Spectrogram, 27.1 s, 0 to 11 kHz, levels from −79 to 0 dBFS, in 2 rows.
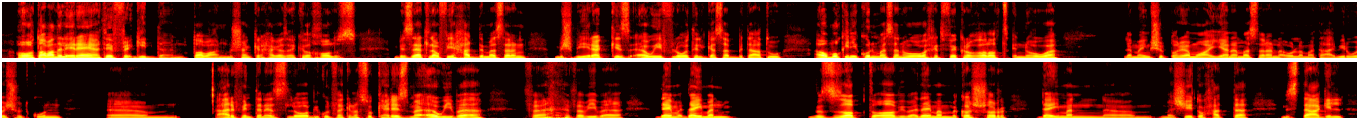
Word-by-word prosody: هو 110 Hz, +3 st, +7 dB
طبعًا 165 Hz, +4 st, +8 dB
القراية 150 Hz, +1 st, +8 dB
هتفرق 125 Hz, -3 st, +2 dB
جدًا 95 Hz, -9 st, -7 dB
طبعًا 105 Hz, -7 st, +2 dB
مش 80 Hz, +7 st, -8 dB
هانكر 110 Hz, 0 st, -4 dB
حاجة 110 Hz, -1 st, -3 dB
زي 100 Hz, 0 st, -5 dB
كده 110 Hz, 0 st, -3 dB
خالص، 100 Hz, -8 st, -3 dB, 0.4 s
بالذات 145 Hz, +10 st, +2 dB
لو 125 Hz, -3 st, +5 dB
في 145 Hz, +5 st, -1 dB
حد 150 Hz, -2 st, 0 dB
مثلًا 140 Hz, +2 st, +1 dB, 0.3 s
مش 115 Hz, +3 st, -5 dB
بيركِّز 125 Hz, +1 st, 0 dB
أوي 130 Hz, +2 st, +2 dB
في 115 Hz, -, -10 dB
لغة 115 Hz, +2 st, +3 dB
الجَسَد 115 Hz, +3 st, -2 dB
بتاعته 115 Hz, +1 st, -2 dB, 0.4 s
أو 155 Hz, +2 st, +9 dB
ممكن 210 Hz, +5 st, +3 dB
يكون 200 Hz, +2 st, +1 dB
مثلًا 195 Hz, -2 st, -1 dB
هو 155 Hz, -1 st, +3 dB
واخِد 165 Hz, -2 st, -1 dB
فكرة 155 Hz, -3 st, -1 dB
غلط 140 Hz, +3 st, +2 dB
إن 105 Hz, -3 st, -5 dB
هو 120 Hz, +2 st, +2 dB, 0.7 s
لمّا 100 Hz, +1 st, -5 dB
يمشي 120 Hz, 0 st, -3 dB
بطريقة 115 Hz, +3 st, -2 dB
معيّنة 110 Hz, 0 st, -1 dB
مثلًا 110 Hz, -1 st, -3 dB
أو 90 Hz, +1 st, -6 dB
لمّا 90 Hz, -1 st, -7 dB
تعابير 100 Hz, +8 st, -7 dB
وِشّه 115 Hz, 0 st, -5 dB
تكون 110 Hz, +2 st, -5 dB, 0.5 s
آمم 90 Hz, -2 st, -7 dB, 0.4 s
عارف 140 Hz, +3 st, 0 dB
أنت 140 Hz, -2 st, -2 dB
ناس 135 Hz, -1 st, -3 dB
اللي 110 Hz, 0 st, -3 dB
هو 130 Hz, +1 st, +3 dB
بيكون 105 Hz, +4 st, -7 dB
فاكر 130 Hz, +2 st, -5 dB
نَفْسه 130 Hz, 0 st, -4 dB
Charisma 120 Hz, 0 st, +1 dB
أوي 130 Hz, -1 st, +3 dB
بقى، 130 Hz, -1 st, +1 dB, 0.4 s
ف -, -, -11 dB, 0.4 s
فبيبقى 115 Hz, -4 st, -3 dB, 0.3 s
دايم 135 Hz, -2 st, +3 dB
دايمًا 130 Hz, -2 st, +3 dB, 0.8 s
بالضبط 120 Hz, +5 st, +2 dB
آه. 120 Hz, +2 st, +4 dB
بيبقى 105 Hz, -2 st, -2 dB
دايمًا 130 Hz, -1 st, +2 dB
مِكشَّر، 120 Hz, +2 st, 0 dB, 0.3 s
دايمًا 120 Hz, -2 st, +1 dB, 0.9 s
مَشْيِتُه 115 Hz, +7 st, -3 dB
حتّى 110 Hz, -, -3 dB, 0.3 s
مستعجل. 125 Hz, -2 st, 0 dB
120 Hz, 155 wpm, -23 LUFS, 110-135 Hz, 0.9 s, أو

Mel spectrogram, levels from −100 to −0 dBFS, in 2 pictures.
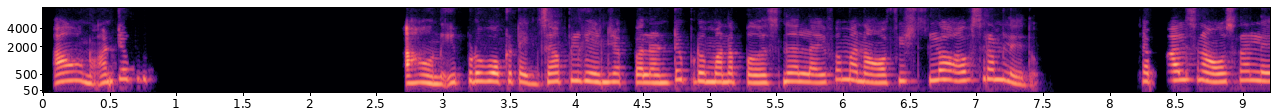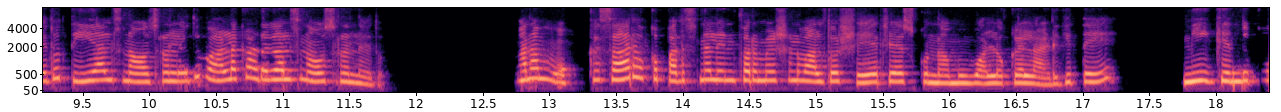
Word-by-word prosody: అవును. 285 Hz, -5 st, 0 dB
అంటెప్పుడు 335 Hz, +5 st, -5 dB, 2.0 s
అవును. 225 Hz, -3 st, +1 dB
ఇప్పుడూ 275 Hz, +3 st, -1 dB
ఒకటి 275 Hz, 0 st, -4 dB
ఎగ్జాంపుల్‌గా 275 Hz, +7 st, -1 dB
ఏం -, -, -1 dB
జెప్పాలంటే, 245 Hz, 0 st, 0 dB
ఇప్పుడు 275 Hz, -3 st, -1 dB
మన 260 Hz, 0 st, +2 dB
పర్సనల్ 240 Hz, +3 st, +1 dB
లైఫ్ 245 Hz, +4 st, -3 dB
మన 285 Hz, -4 st, 0 dB
ఆఫీస్‌లో 285 Hz, +5 st, -3 dB
అవసరం 325 Hz, +3 st, -1 dB
లేదు. 200 Hz, -5 st, -6 dB, 0.8 s
చెప్పాల్సిన 300 Hz, +2 st, -1 dB
అవసరం 270 Hz, +4 st, -1 dB
లేదు. 275 Hz, +6 st, 0 dB
తీయాల్సిన 300 Hz, +1 st, 0 dB
అవసరం 260 Hz, +2 st, -1 dB
లేదు. 280 Hz, -, -1 dB
వాళ్ళకి 345 Hz, +5 st, +1 dB
అడగాల్సిన 330 Hz, -1 st, +2 dB
అవసరం 275 Hz, -1 st, -2 dB
లేదు. 190 Hz, -1 st, -10 dB, 1.1 s
మనం 360 Hz, +3 st, +3 dB, 0.2 s
ఒక్కసారి 320 Hz, -, +2 dB
ఒక 345 Hz, -2 st, -3 dB
పర్సనల్ 305 Hz, +3 st, 0 dB
ఇన్‌ఫ‌ర్‌మేషన్ 305 Hz, 0 st, 0 dB
వాళ్ళతో 275 Hz, 0 st, +2 dB
షేర్ 245 Hz, +1 st, +2 dB
చేసుకున్నాము, 250 Hz, -4 st, +1 dB
వాళ్ళొకేళడిగితే 225 Hz, +2 st, 0 dB, 0.7 s
నీకెందుకు 285 Hz, +1 st, +2 dB
275 Hz, 115 wpm, -24 LUFS, 245-310 Hz, 2.0 s, మనం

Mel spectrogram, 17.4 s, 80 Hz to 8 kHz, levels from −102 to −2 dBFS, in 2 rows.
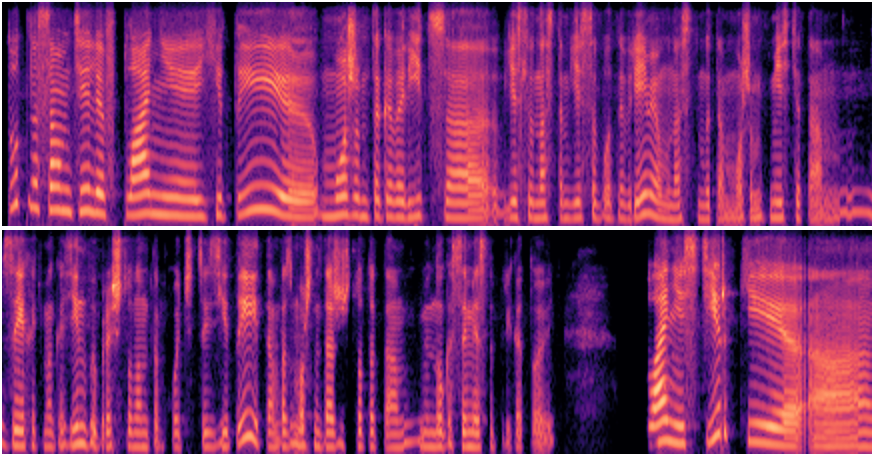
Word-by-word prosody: Тут 380 Hz, +5 st, -7 dB
на 330 Hz, -2 st, -4 dB
самом 300 Hz, -2 st, +1 dB
в 265 Hz, -3 st, +1 dB
плане 235 Hz, -2 st, +3 dB
еды, 245 Hz, +8 st, 0 dB
э, 105 Hz, -, +2 dB
можем 225 Hz, 0 st, +1 dB
договориться, 210 Hz, 0 st, -2 dB
а, 195 Hz, -, -1 dB
если 205 Hz, -4 st, -4 dB
у -, -, -8 dB
нас 195 Hz, +1 st, -4 dB
там 200 Hz, -1 st, -12 dB
есть 195 Hz, +2 st, -5 dB
свободное 190 Hz, -1 st, -10 dB
время, 220 Hz, +6 st, 0 dB
у -, -, -9 dB
нас 180 Hz, +1 st, -7 dB
мы 180 Hz, 0 st, -10 dB
там 65 Hz, -, -13 dB
можем 100 Hz, +10 st, -6 dB
вместе 200 Hz, -1 st, -4 dB
там 265 Hz, +7 st, -12 dB
заехать 200 Hz, -1 st, 0 dB
в -, -, -32 dB
магазин, 205 Hz, +4 st, -4 dB
выбрать, 200 Hz, -3 st, +2 dB
что 190 Hz, -, +3 dB
нам 180 Hz, -1 st, -8 dB
там 185 Hz, -, -15 dB
хочется 180 Hz, 0 st, -8 dB
из 185 Hz, -, -9 dB
еды, 235 Hz, +11 st, +3 dB
и -, -, 0 dB
там, 185 Hz, -4 st, -9 dB
возможно 200 Hz, 0 st, -3 dB
даже 185 Hz, +3 st, 0 dB
что-то 195 Hz, -2 st, -5 dB
там 185 Hz, +7 st, -10 dB
немного 185 Hz, -2 st, -7 dB
совместно 185 Hz, -2 st, -3 dB
приготовить. -, -, -12 dB, 0.9 s
В -, -, -70 dB
плане 235 Hz, 0 st, +7 dB
стирки, 245 Hz, -5 st, +4 dB, 0.2 s
а, 100 Hz, -, -1 dB
210 Hz, 160 wpm, -23 LUFS, 185-240 Hz, 0.9 s, плане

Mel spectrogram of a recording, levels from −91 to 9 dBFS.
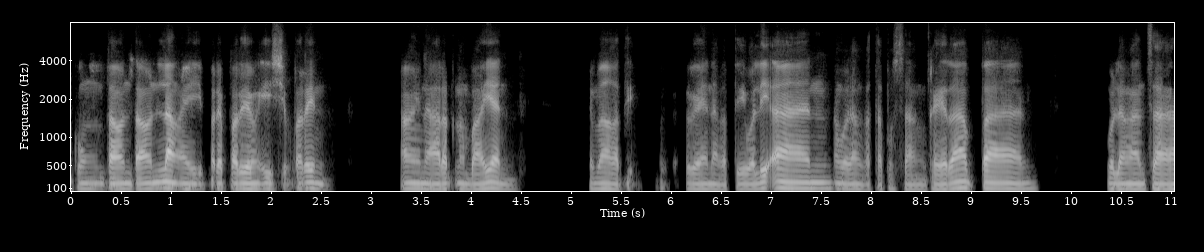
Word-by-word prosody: kung 95 Hz, -1 st, -6 dB
taon-taon 95 Hz, +1 st, +2 dB
lang 105 Hz, -2 st, +7 dB
ay 90 Hz, -1 st, -2 dB
pare-parehong 95 Hz, -1 st, +1 dB
issue 95 Hz, -2 st, -1 dB
pa 95 Hz, -, -2 dB
rin, 100 Hz, -5 st, 0 dB, 0.7 s
ang 95 Hz, 0 st, -1 dB
hinaharap 90 Hz, 0 st, +1 dB
ng 95 Hz, -1 st, -5 dB
bayan. 90 Hz, -2 st, +1 dB, 0.7 s
'Di -, -, -9 dB
ba 95 Hz, -1 st, +1 dB
kasi -, -, -10 dB, 0.5 s
kagaya 90 Hz, -1 st, -1 dB
ng 90 Hz, -2 st, -4 dB
katiwalian 100 Hz, +3 st, +2 dB, 0.2 s
na -, -, -11 dB
walang 90 Hz, -1 st, -2 dB
katapusang 85 Hz, 0 st, -8 dB
kahirapan, 95 Hz, +1 st, +1 dB, 0.7 s
kakulangan 90 Hz, -1 st, 0 dB
sa 90 Hz, -, +2 dB
95 Hz, 130 wpm, -23 LUFS, 90-95 Hz, 0.7 s, lang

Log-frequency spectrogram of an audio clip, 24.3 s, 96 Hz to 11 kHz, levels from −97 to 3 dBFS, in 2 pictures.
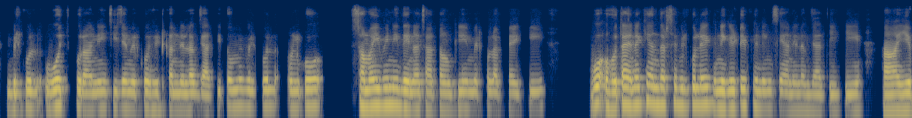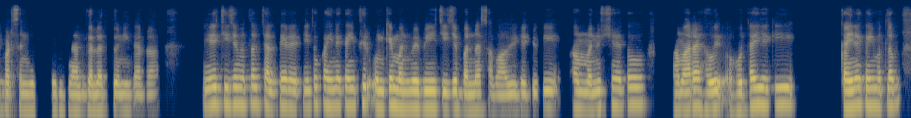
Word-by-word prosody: बिल्कुल 135 Hz, +1 st, -1 dB
वो 145 Hz, +3 st, +5 dB, 0.2 s
पुरानी 135 Hz, 0 st, +1 dB
चीज़ें 140 Hz, 0 st, -1 dB
मेरे 135 Hz, -1 st, 0 dB
को 140 Hz, -, +2 dB
हिट 135 Hz, -1 st, -4 dB
करने 130 Hz, 0 st, 0 dB
लग 135 Hz, 0 st, +2 dB
जाती। 125 Hz, +2 st, -4 dB
तो 150 Hz, -, +1 dB
मैं 150 Hz, 0 st, -2 dB
बिल्कुल 150 Hz, +1 st, -2 dB, 0.2 s
उनको 150 Hz, +2 st, +1 dB, 0.5 s
समय 150 Hz, 0 st, +5 dB
भी 160 Hz, +1 st, +1 dB
नहीं 160 Hz, -1 st, +1 dB
देना 140 Hz, -1 st, +4 dB
चाहता 135 Hz, 0 st, -4 dB
हूँ 130 Hz, -1 st, -3 dB
कि 140 Hz, +1 st, -2 dB
मेरे 140 Hz, 0 st, -5 dB
को -, -, -4 dB
लगता 135 Hz, 0 st, -7 dB
है 130 Hz, -, -3 dB
कि, 140 Hz, +2 st, -9 dB, 0.6 s
वो 175 Hz, +2 st, +7 dB
होता 140 Hz, +3 st, +4 dB
है 165 Hz, -, +6 dB
न -, -, +2 dB
कि 185 Hz, -, 0 dB
अंदर 165 Hz, -2 st, +3 dB
से 165 Hz, +1 st, -4 dB
बिल्कुल 160 Hz, +1 st, 0 dB
एक 165 Hz, -1 st, +1 dB
नेगेटिव 145 Hz, +1 st, +2 dB
फ़ीलिंग 140 Hz, -1 st, -2 dB
सी 140 Hz, -, -5 dB
आने 130 Hz, -1 st, -4 dB
लग 130 Hz, -1 st, -6 dB
जाती 125 Hz, -1 st, -6 dB
है 125 Hz, -, -7 dB
कि 125 Hz, +1 st, -5 dB, 0.3 s
हाँ 125 Hz, +1 st, +3 dB
ये 130 Hz, +1 st, +3 dB
पर्सन 130 Hz, 0 st, -4 dB
मेरे 130 Hz, 0 st, -6 dB
साथ 125 Hz, -1 st, -3 dB
ग़लत 130 Hz, -1 st, 0 dB
तो 130 Hz, -, +2 dB
नहीं 125 Hz, 0 st, -3 dB
कर 125 Hz, -1 st, -4 dB
रहा। 130 Hz, 0 st, -7 dB, 0.7 s
ये 165 Hz, +1 st, +3 dB
चीज़े 165 Hz, 0 st, 0 dB
मतलब 165 Hz, +1 st, -1 dB
चलती 155 Hz, -1 st, +1 dB
रहती 145 Hz, -1 st, 0 dB
हैं। 145 Hz, -, -2 dB
तो 165 Hz, -, -2 dB
कहीं 160 Hz, -2 st, +1 dB
न 155 Hz, -, +2 dB
कहीं 155 Hz, 0 st, +1 dB
फ़िर 175 Hz, -, +1 dB
उनके 150 Hz, +1 st, +2 dB
मन 150 Hz, -2 st, +4 dB
में 145 Hz, 0 st, +5 dB
भी 145 Hz, 0 st, +4 dB
ये 145 Hz, -, +4 dB
चीज़ें 140 Hz, 0 st, 0 dB
बनना 130 Hz, 0 st, +1 dB
स्वाभाविक 125 Hz, 0 st, -3 dB
है 130 Hz, -, 0 dB
क्योंकि 135 Hz, +3 st, -3 dB, 0.3 s
हम 140 Hz, -1 st, 0 dB
मनुष्य 140 Hz, +3 st, -1 dB
हैं 155 Hz, -1 st, +1 dB
तो 165 Hz, +1 st, 0 dB, 0.4 s
हमारा 140 Hz, +3 st, +3 dB
होई 135 Hz, +1 st, +5 dB, 0.2 s
होता 135 Hz, +3 st, +2 dB
ही 165 Hz, +1 st, +5 dB
है 160 Hz, -, 0 dB
कि, 165 Hz, +1 st, 0 dB, 0.6 s
कहीं 145 Hz, 0 st, +6 dB
न 160 Hz, -, +3 dB
कहीं 155 Hz, 0 st, +2 dB
मतलब 155 Hz, +2 st, 0 dB
140 Hz, 215 wpm, -24 LUFS, 130-155 Hz, 0.7 s, वो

